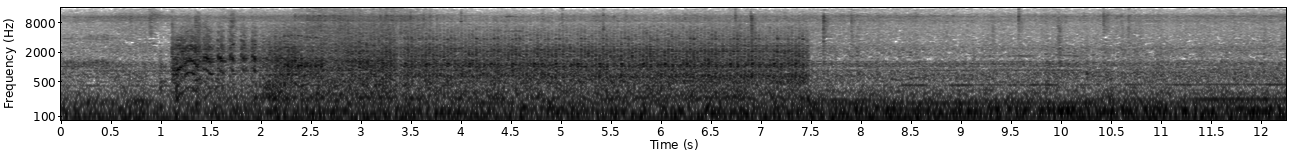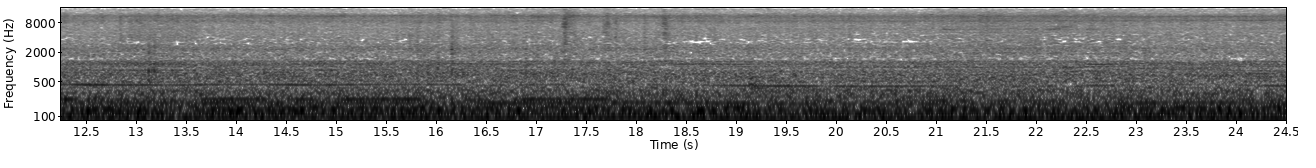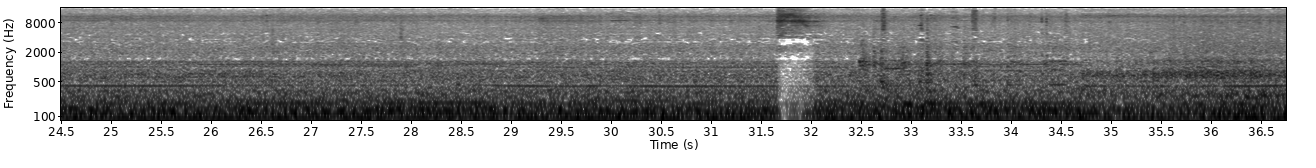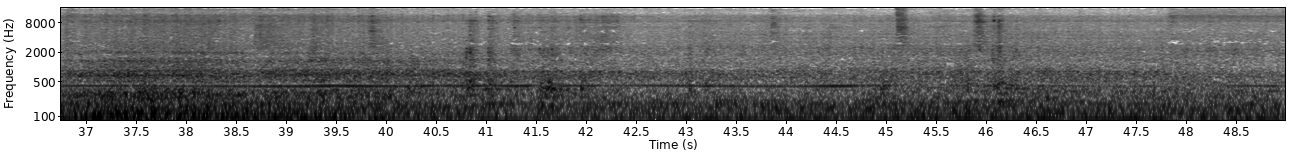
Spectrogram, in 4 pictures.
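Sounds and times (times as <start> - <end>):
truck engine idling: 0.0 - 48.9
high hiss: 31.4 - 32.5.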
